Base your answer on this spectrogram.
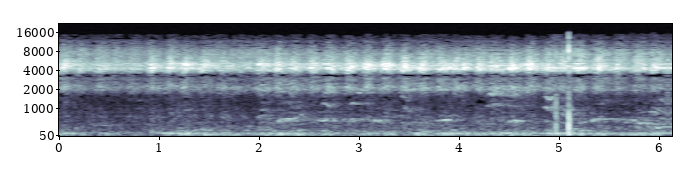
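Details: Unbroken high buzzing of cicadas by the harbour at Miskhor, Yalta, on the Southern Coast of Crimea, with low background hum, faint voices and a sharp click near the end.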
